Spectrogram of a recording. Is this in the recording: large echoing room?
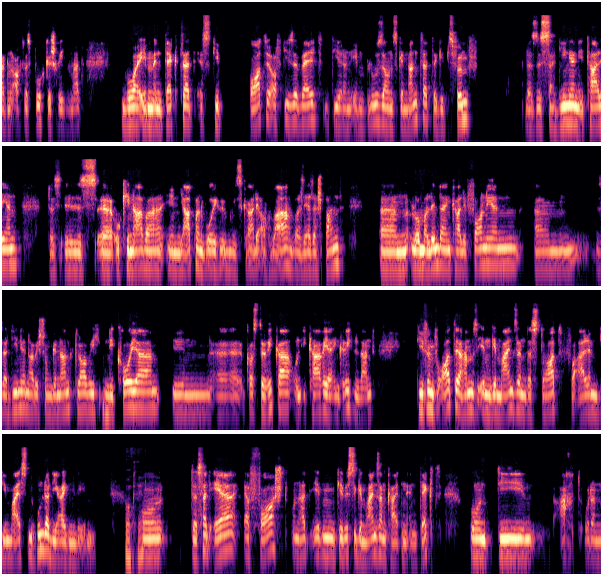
no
